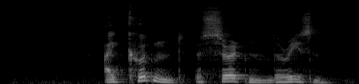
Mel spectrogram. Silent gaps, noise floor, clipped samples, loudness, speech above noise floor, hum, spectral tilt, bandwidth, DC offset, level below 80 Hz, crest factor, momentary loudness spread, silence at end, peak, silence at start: none; -68 dBFS; under 0.1%; -38 LUFS; 31 dB; none; -5.5 dB/octave; 16 kHz; under 0.1%; -68 dBFS; 18 dB; 9 LU; 0.3 s; -20 dBFS; 1.05 s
